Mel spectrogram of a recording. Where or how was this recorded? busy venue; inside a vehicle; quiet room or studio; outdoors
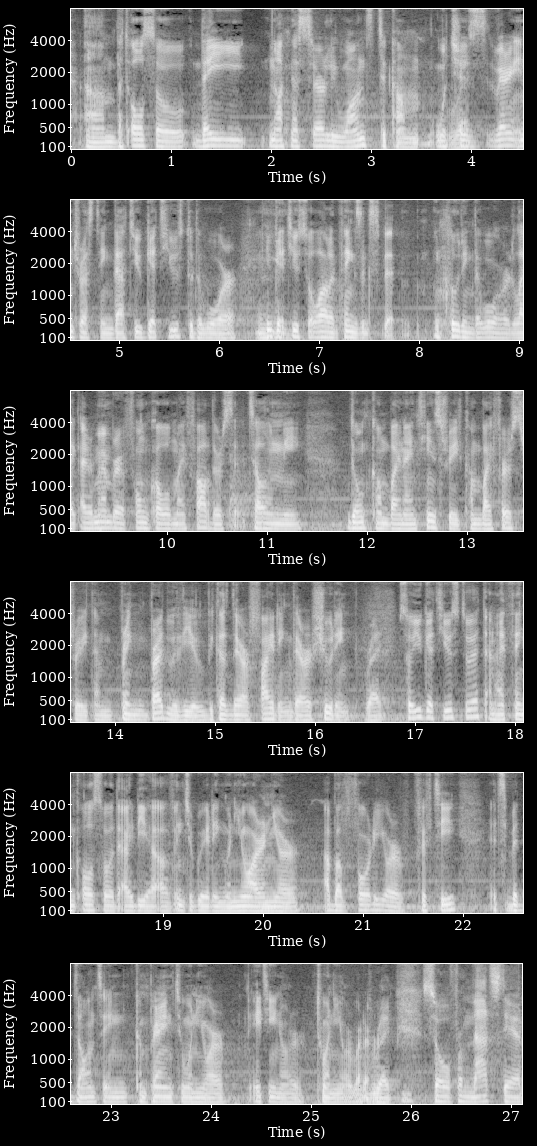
busy venue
